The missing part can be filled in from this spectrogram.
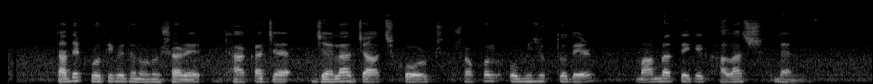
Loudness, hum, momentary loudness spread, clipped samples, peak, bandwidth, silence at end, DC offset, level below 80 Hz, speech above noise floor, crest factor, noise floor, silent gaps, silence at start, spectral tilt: -30 LUFS; none; 12 LU; under 0.1%; -10 dBFS; 11 kHz; 0.7 s; under 0.1%; -74 dBFS; 25 dB; 20 dB; -54 dBFS; none; 0.55 s; -6.5 dB/octave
